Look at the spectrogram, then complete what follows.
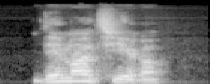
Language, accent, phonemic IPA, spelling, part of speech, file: French, Canada, /de.mɑ̃.ti.ʁa/, démentira, verb, LL-Q150 (fra)-démentira.wav
- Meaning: third-person singular simple future of démentir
